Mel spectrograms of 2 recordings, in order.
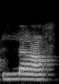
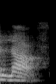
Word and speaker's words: laugh: a f okay so laugh so I put it in inverted commas just to remind you that the GH is very often not pronounced at all though or else it's a f sound laugh cough tough okay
